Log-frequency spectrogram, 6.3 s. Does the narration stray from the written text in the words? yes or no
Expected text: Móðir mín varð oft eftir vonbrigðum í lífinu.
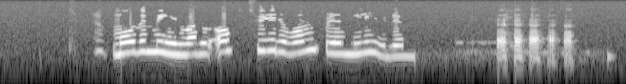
yes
